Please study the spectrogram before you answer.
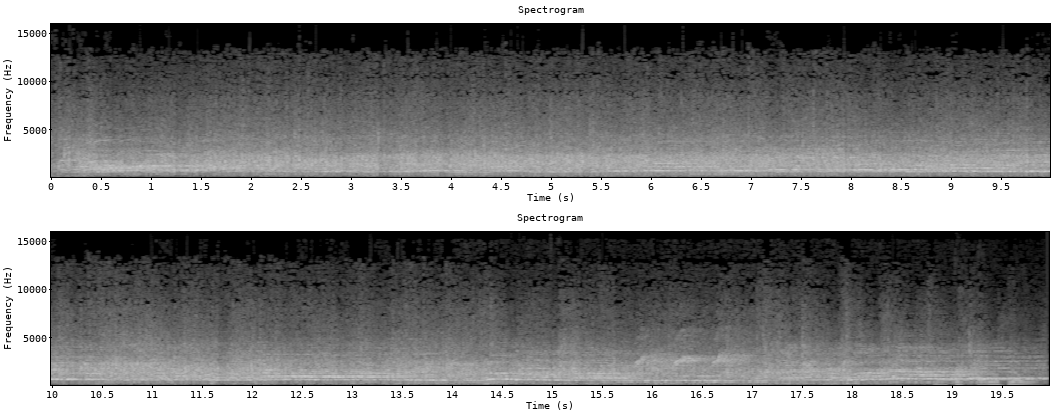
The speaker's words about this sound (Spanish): Siguen los aplausos.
